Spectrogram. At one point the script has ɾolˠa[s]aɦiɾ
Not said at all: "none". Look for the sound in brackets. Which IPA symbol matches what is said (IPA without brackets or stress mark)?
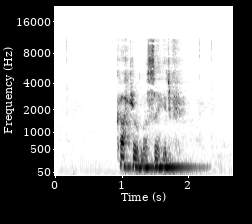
s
